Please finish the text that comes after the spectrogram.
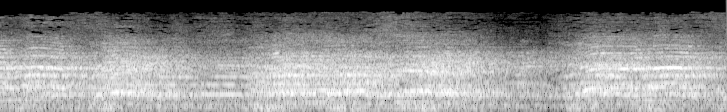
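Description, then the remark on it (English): A large crowd of angry protesters in front of the State House in Lansing, Michigan, yells "Let us in" together in loud, dense waves, the shouting rising in about three chant-like swells with brief dips between them. “Angry protesters stood in front of the State House in Lansing and yelled, "Let us in."”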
